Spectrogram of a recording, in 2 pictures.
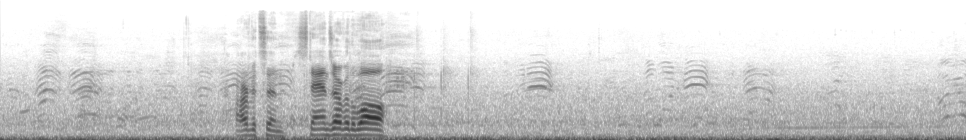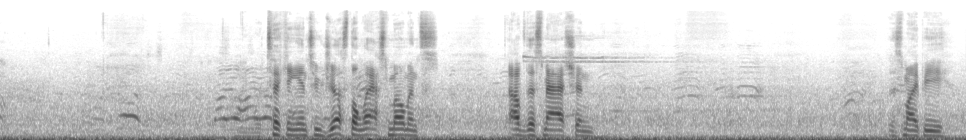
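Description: Young players shout to each other from a distance across an open field.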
